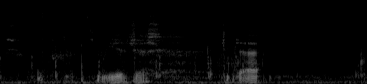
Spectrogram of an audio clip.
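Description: A young man speaks quietly nearby.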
